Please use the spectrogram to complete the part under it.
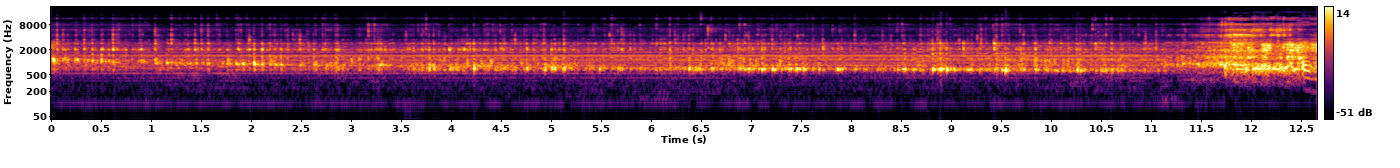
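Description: An espresso machine dispenses coffee in a continuous liquid stream over a steady mechanical hum, growing slightly louder and rougher toward the end.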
